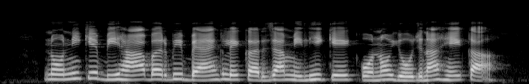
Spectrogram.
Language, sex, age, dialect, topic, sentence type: Chhattisgarhi, female, 60-100, Central, banking, question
